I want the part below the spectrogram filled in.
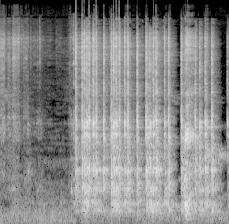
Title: maingay na Aircon na parang crasher #dailyvlog #airconditioner #homeappliance #technician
